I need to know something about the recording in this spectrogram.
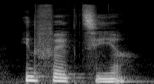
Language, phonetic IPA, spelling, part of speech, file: Ukrainian, [inˈfɛkt͡sʲijɐ], інфекція, noun, Uk-інфекція.ogg
- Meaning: infection (entry of harmful microorganisms into a host)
